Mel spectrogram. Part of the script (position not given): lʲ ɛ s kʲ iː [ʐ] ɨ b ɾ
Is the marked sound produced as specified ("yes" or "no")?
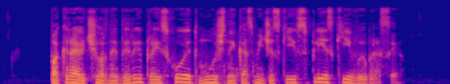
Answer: no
